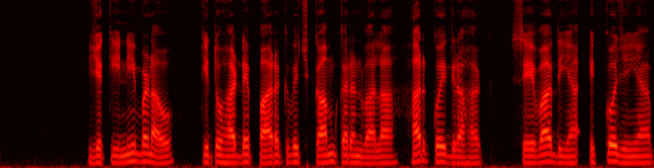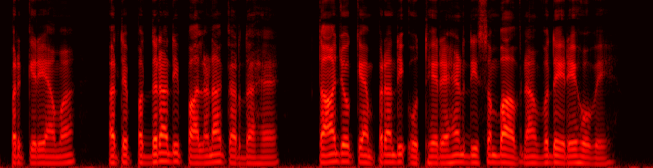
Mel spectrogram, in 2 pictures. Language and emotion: Punjabi, neutral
